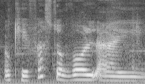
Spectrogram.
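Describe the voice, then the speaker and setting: A woman's voice: lowish voice, fairly even intonation, unhurried, vocal fry, background noise. A woman with a Kenyan accent, a guest at home telling her own story, switching between languages and answering with short affirmations. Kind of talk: personal account in an interview.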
